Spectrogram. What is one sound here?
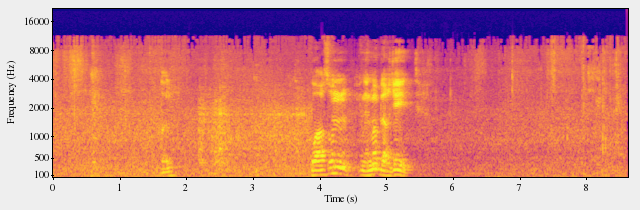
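Paper rustles as pages are leafed through.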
